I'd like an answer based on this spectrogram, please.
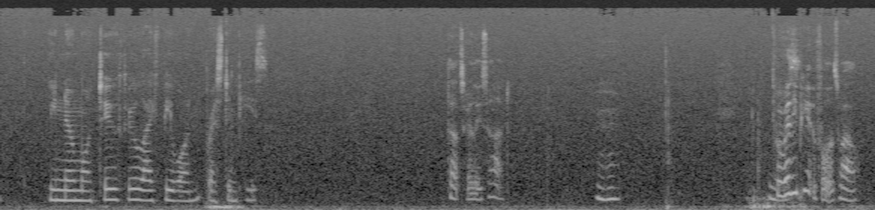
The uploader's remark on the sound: Apologies for the audio interference - we had some technical difficulties but I edited it out the best I could!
